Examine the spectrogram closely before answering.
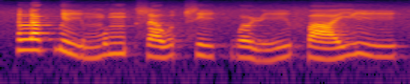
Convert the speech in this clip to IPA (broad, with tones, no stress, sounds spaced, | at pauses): l ɐ˥ k̚ l iː˨˩ m ʊ˧ ŋ t͡s ɐ˨˥ w t͡s iː˨ k̚ w ɵ˨˩ ɥ iː˨˧ f aː˨˥ j iː˧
